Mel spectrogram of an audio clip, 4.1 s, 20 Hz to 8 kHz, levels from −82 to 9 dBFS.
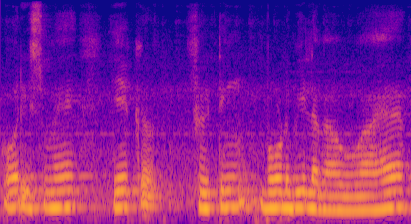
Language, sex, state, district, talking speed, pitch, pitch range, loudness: Hindi, male, Uttar Pradesh, Shamli, 130 wpm, 165 Hz, 160-175 Hz, -14 LUFS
